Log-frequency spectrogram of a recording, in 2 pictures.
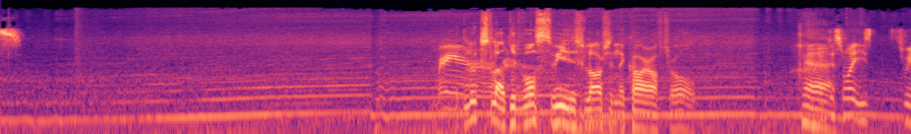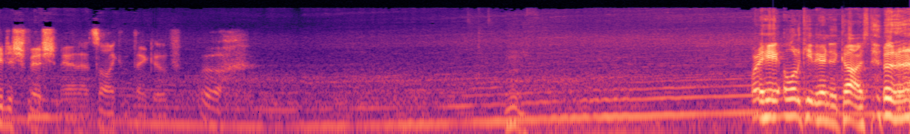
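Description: A racing car engine drones steadily, rising and falling in pitch with the gears.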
